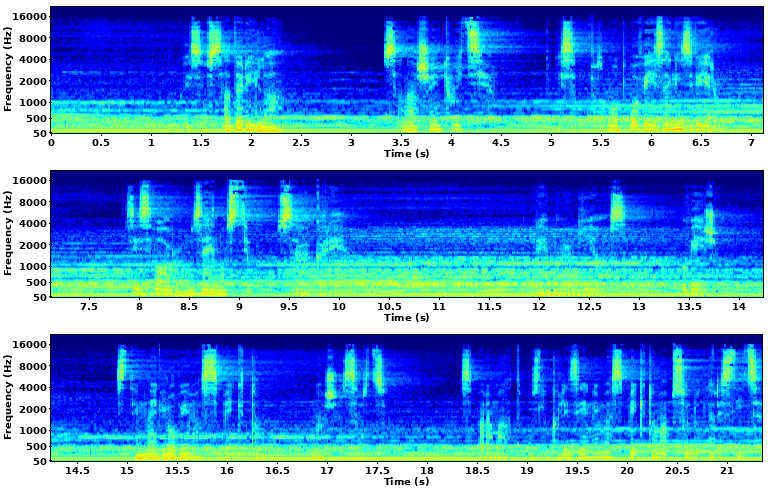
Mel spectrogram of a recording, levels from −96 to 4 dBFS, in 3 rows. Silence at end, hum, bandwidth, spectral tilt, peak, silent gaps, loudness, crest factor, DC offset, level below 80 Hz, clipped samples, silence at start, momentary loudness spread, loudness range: 0 s; none; 16 kHz; -4 dB/octave; -14 dBFS; none; -33 LUFS; 20 dB; under 0.1%; -64 dBFS; under 0.1%; 0 s; 11 LU; 4 LU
